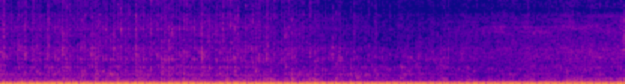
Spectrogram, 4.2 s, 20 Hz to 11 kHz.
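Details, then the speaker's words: 1990 Dodge Grand Caravan LE, exhaust open straight out of the catalytic converter, low on fuel: a loud, even low thump with a raspy edge; open exhaust, but the engine runs fine. "good besides the fact it's race car"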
